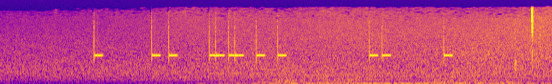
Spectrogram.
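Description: Short electronic menu beeps sound several times in quick succession.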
